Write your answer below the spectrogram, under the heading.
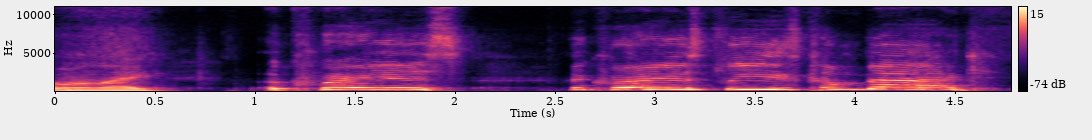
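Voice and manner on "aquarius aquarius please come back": mock very high, drawn-out, desperate pleading shout. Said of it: "shouting to the top of their lungs".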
